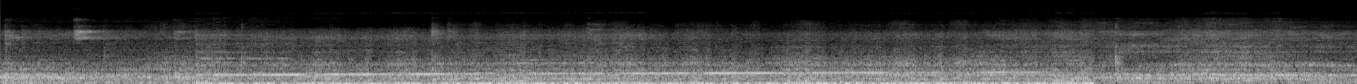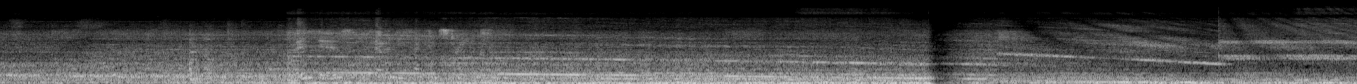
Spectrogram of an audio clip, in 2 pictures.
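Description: A subway train rumbles along the track.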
